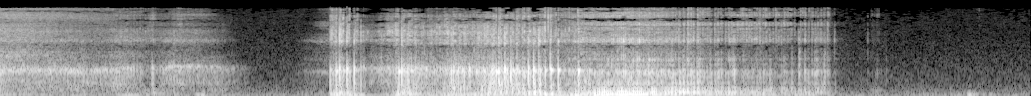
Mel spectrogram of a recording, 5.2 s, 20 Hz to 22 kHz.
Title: The Smart Turtle & Friends Show (1986-1989): Sleeping & Snoring in 47 seconds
